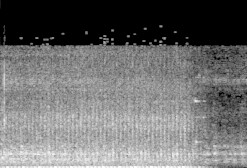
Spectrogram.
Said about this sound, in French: Il coupe le moteur.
